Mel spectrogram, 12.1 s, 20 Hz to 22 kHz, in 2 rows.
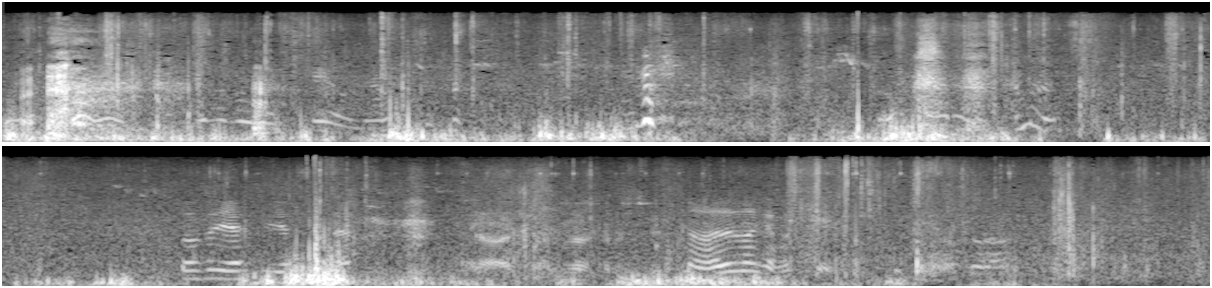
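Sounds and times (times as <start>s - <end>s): kangaroo hopping on sand: 0.1s - 6.2s, 8.5s - 12.0s.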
